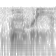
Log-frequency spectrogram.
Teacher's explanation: A common example is the word for a republic in Arabic is jumhuriya, but in Egypt they say gumhuriya. So it's more like the letter G, g.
